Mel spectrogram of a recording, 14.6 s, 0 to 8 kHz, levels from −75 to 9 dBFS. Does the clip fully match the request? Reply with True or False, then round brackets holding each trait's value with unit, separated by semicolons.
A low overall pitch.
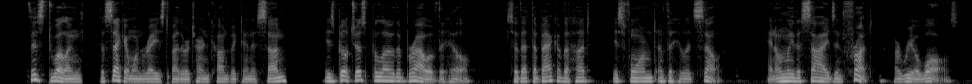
True (115 Hz)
